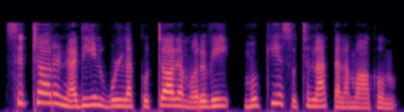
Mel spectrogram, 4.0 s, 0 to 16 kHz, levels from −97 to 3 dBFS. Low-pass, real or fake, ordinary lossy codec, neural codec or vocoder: 7.2 kHz; fake; MP3, 64 kbps; codec, 16 kHz, 1.1 kbps, Voila-Tokenizer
